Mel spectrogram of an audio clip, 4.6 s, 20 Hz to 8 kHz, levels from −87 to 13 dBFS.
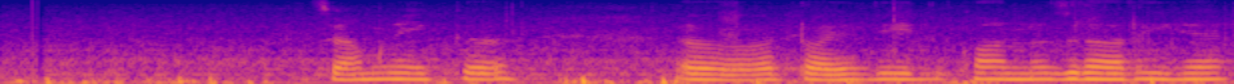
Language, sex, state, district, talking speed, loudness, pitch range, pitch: Punjabi, female, Punjab, Fazilka, 140 wpm, -17 LUFS, 190-210 Hz, 205 Hz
